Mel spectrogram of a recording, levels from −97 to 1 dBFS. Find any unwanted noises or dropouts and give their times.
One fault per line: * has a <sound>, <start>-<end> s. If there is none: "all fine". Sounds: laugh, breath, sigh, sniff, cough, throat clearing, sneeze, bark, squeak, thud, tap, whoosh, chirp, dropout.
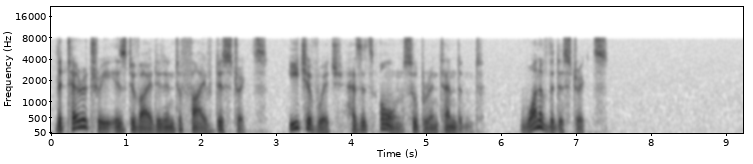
all fine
